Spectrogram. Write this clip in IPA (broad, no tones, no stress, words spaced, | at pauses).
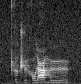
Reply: ʈʰəu̯t͡ʃʼøhɔi̯ ʕəmøː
